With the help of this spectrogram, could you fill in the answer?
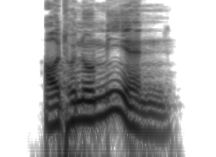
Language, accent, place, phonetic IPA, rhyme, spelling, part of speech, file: German, Germany, Berlin, [aʊ̯tonoˈmiːən], -iːən, Autonomien, noun, De-Autonomien.ogg
- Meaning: plural of Autonomie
